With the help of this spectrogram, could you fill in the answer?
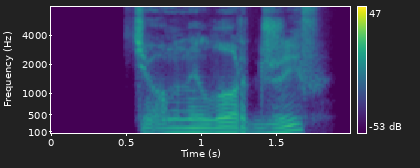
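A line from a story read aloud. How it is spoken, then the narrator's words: Forced out. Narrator (Russian): выдавил он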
